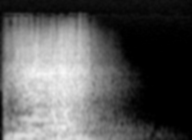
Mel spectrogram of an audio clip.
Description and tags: chair dragon sigh
Processed recordings of dragon a chair across a wooden floor.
